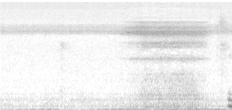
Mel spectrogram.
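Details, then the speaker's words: A dog sleeping in the background of a quiet room snoring: a soft, low rumbling snore rising into a single drawn-out breath. "can hear my dog snoring in the background. It's not me."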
